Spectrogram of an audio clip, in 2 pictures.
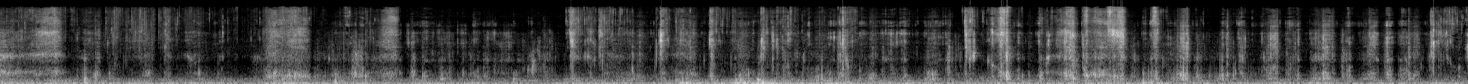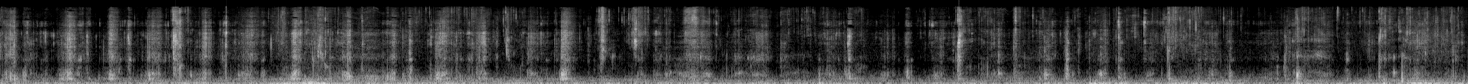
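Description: Close-miked eating sounds: a person chewing rice and spicy beef with wet clicks and smacks, along with fingers squishing and scooping sticky rice off a banana leaf.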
